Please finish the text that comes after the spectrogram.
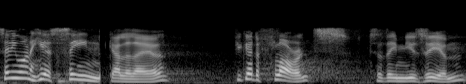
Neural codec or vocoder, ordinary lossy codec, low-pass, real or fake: autoencoder, 48 kHz, 128 numbers a frame, DAC-VAE, trained on Japanese speech; AAC, 48 kbps; 5.4 kHz; fake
